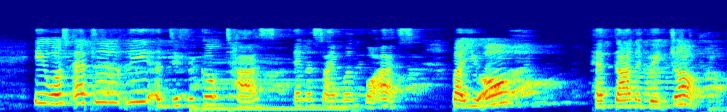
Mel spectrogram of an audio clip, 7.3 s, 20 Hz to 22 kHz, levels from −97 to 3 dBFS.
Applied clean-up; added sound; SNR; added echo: classical method WPE with log-MMSE.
